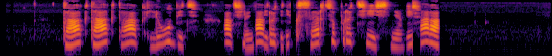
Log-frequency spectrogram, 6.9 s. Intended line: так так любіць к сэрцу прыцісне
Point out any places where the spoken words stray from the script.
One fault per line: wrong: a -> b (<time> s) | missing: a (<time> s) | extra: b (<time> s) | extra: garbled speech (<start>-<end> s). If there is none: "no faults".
extra: так (1.5 s)
extra: garbled speech (2.8-3.7 s)
extra: garbled speech (5.1-5.5 s)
